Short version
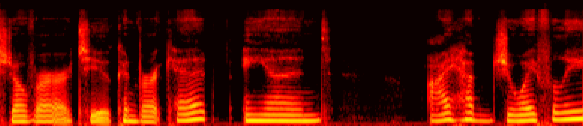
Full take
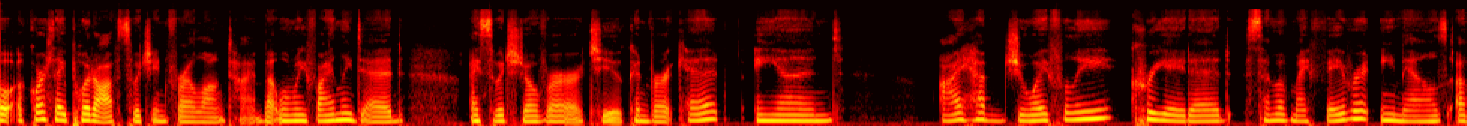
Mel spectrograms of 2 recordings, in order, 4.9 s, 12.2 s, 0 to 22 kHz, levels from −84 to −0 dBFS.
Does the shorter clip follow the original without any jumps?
yes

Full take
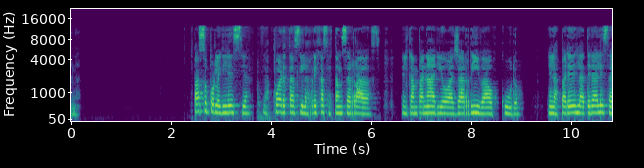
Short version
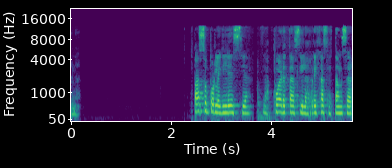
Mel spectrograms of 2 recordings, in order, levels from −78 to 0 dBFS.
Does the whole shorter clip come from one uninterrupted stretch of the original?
yes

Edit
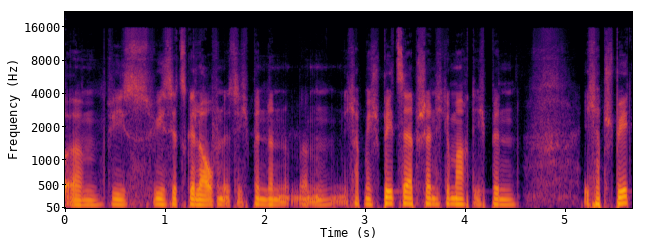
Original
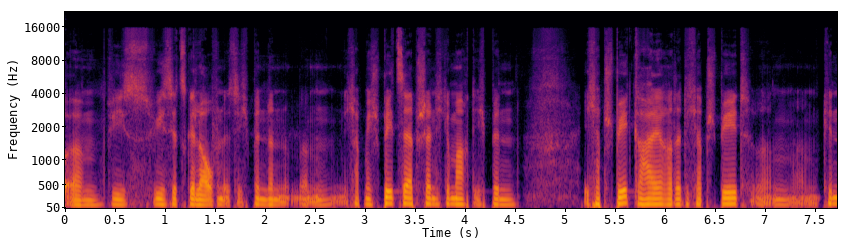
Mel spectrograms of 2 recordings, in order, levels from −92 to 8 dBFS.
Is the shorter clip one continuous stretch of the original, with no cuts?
yes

